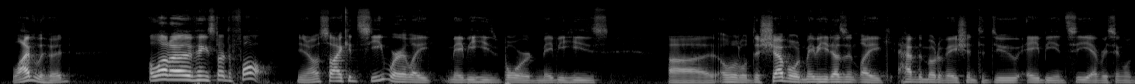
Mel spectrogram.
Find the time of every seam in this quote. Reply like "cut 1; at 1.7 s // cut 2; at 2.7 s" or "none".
none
